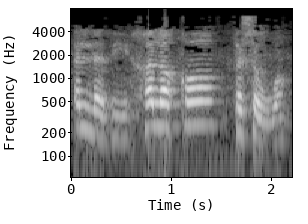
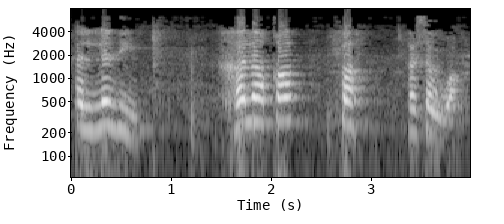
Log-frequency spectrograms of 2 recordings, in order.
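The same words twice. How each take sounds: First: Slow reading. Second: Emphatic خلق before a falling فسوى; stress on خلق. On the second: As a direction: hit the word خلق, then let فسوى fall. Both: Shown as a demonstration. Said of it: "لاحظوا".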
